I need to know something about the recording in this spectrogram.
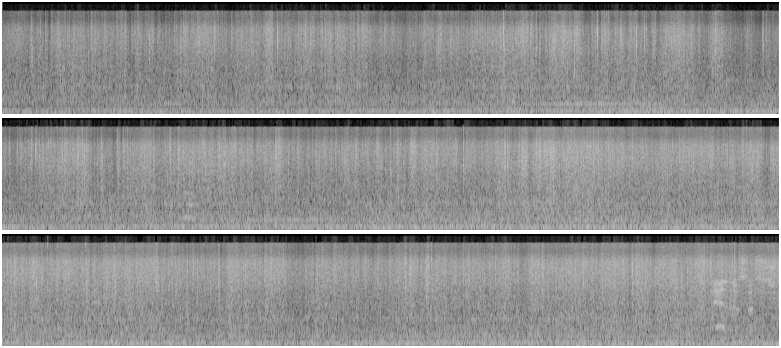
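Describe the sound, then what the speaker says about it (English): Heavy rain and wind batter a car driving under a shelf cloud near Alma, Kansas, a dense, steady roar that lasts throughout, with faint voices beneath the downpour. "We're gonna punch through some rain again."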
